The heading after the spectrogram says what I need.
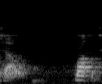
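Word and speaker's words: L'Hôpital: but we'll have a towel locked out anyway you don't pronounce the h um ignore that okay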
